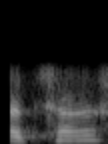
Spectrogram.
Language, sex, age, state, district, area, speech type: Hindi, female, 18-30, Bihar, Muzaffarpur, urban, conversation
